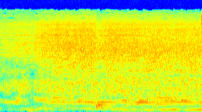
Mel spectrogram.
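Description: Steady hiss from a gas stove burner and a kadai of hot frying oil, growing louder over the first second and then holding even.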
